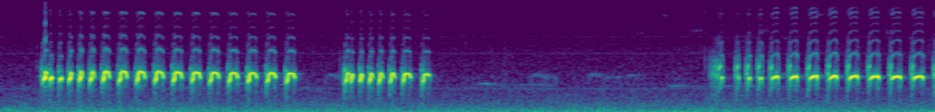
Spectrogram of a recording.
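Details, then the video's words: Zebra dove, local type, with its rarely heard 'dor tak kowor kowor' song, delivered as three bursts of rapid, evenly repeated arched cooing notes separated by short silences. "Perkutut lokal dor tak kowor kowor suara langka sangat jarang bisa ditemukan"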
